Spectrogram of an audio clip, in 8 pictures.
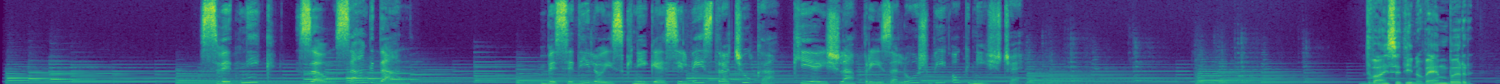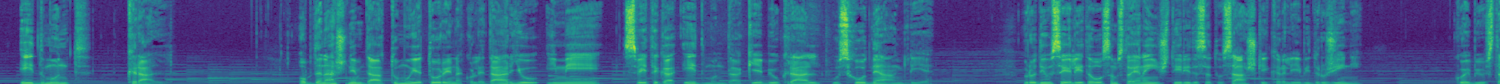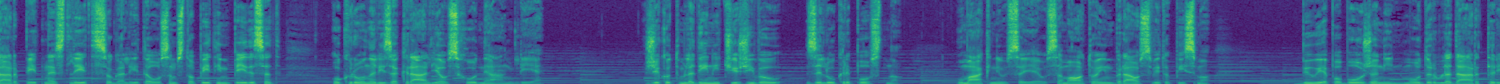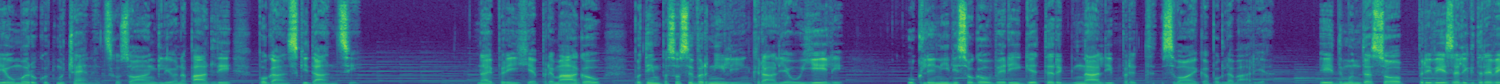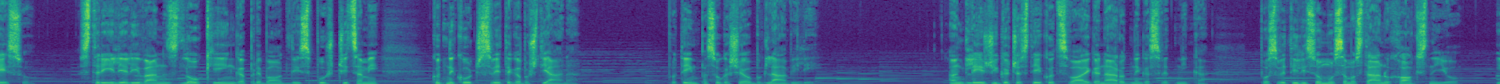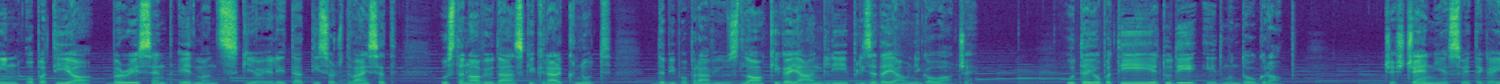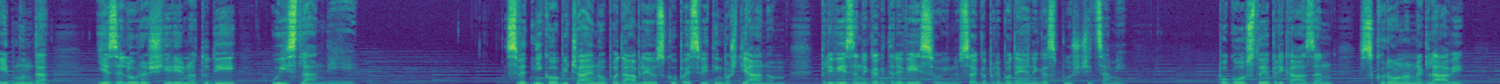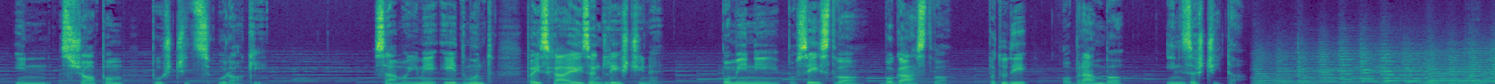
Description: sodobna krščanska glasba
